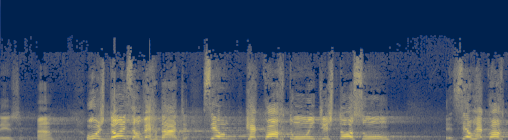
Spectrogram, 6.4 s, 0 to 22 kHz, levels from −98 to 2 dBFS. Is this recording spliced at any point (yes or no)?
no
